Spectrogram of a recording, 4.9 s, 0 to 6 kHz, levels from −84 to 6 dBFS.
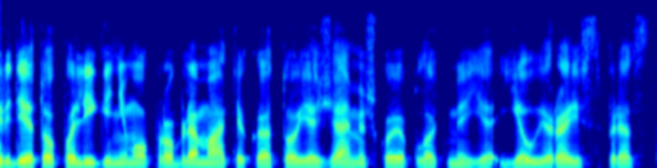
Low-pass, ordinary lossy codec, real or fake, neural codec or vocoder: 5.4 kHz; Opus, 32 kbps; real; none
